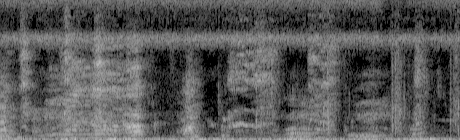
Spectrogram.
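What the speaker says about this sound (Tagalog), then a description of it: "Ang ingay ng aming mga baboy" Farm pigs in the Philippine countryside grunt and squeal in a noisy, continuous jumble, fairly close, with overlapping snorts and shrill cries.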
